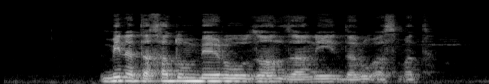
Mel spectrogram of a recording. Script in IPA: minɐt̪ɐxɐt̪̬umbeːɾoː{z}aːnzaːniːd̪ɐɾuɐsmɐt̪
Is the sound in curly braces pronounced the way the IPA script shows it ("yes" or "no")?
yes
